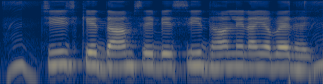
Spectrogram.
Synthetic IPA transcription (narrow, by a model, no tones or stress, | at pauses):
t͡ʃiːd͡ʒked̪aːmsebesid̪ʱənleːnajəbɛd̪ɦəj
